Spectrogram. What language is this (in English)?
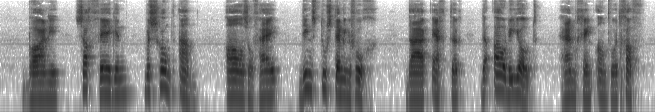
Dutch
